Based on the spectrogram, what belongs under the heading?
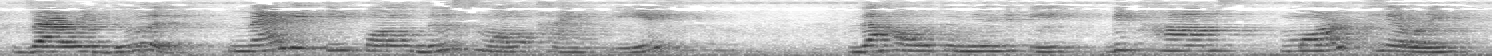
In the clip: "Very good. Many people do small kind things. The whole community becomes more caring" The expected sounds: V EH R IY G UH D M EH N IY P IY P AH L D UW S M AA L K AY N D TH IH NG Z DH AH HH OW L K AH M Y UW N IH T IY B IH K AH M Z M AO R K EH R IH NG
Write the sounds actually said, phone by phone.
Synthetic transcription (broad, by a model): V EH R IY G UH D M EH N IY P IY P AH L D UW S M AA L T AY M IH Z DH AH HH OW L K AH M Y UW N IH T IY B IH K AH M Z M AO R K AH R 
